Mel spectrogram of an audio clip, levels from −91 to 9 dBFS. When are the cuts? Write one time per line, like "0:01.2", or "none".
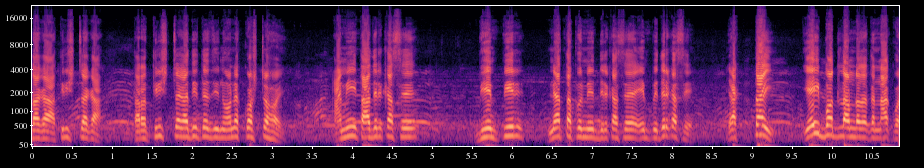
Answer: none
